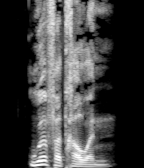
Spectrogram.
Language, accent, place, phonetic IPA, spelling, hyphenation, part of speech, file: German, Germany, Berlin, [ˈuːɐ̯fɛɐ̯ˌtʁaʊ̯ən], Urvertrauen, Ur‧ver‧trau‧en, noun, De-Urvertrauen.ogg
- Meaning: 1. basic trust (the confidence of a child in the presence of their mother) 2. strong confidence that is not questioned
